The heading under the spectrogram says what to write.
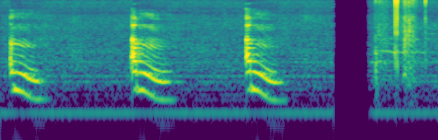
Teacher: Yang ke-10 ada huruf M. Huruf M dibentuk dengan menggunakan bibir atas dan bibir bawah, serta menghasilkan suara yang bersuara melalui rongga hidung atau disebut nasal bilabial.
